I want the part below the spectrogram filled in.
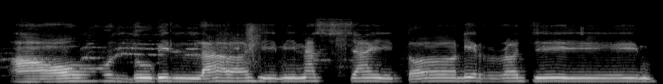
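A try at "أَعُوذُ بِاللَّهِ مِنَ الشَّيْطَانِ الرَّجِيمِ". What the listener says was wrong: Cuma kurangnya mungkin di syaitoni, minasya, shinnya itu mungkin agak sedikit ke dalam ya lidahnya. Jadi yang dipakai lidah bagian tengahnya, bukan yang depan. Kalau depan nanti keluarnya pasti huruf sin, minasa, minasa. Nah, ini bukan sin tapi ini shin. Sehingga yang perlu ditekan adalah tengah lidah kita. Minasya, minasya, sya.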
